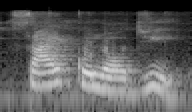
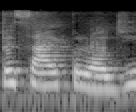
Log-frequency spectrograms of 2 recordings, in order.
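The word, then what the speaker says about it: psychology: को साइलेंट रखते हैं जैसे साइकोलॉजी हम प साइकोलॉजी नहीं कहते साइकोलॉजी पी एस वा सी एओ ए ओ जीी वा तो इसमें भी पी साइलेंट है द नेक्स्ट लेटर इज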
